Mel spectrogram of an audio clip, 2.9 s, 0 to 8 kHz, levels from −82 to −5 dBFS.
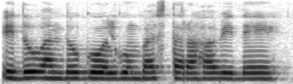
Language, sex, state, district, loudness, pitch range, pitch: Kannada, female, Karnataka, Bidar, -15 LUFS, 205-215 Hz, 210 Hz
